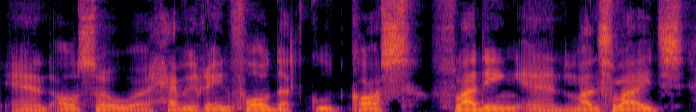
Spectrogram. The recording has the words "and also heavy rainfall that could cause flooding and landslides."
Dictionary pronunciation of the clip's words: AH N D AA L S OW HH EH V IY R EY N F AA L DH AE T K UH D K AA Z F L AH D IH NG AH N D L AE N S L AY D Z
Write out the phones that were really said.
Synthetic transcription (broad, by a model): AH N D AA L S OW HH EH V IY R EY N F AA L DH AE T K UH D K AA S F L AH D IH NG AH N D L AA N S L AY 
